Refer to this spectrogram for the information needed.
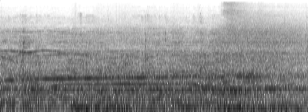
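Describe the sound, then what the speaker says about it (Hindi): A large crowd in the West Bank cheers and shouts to welcome released Palestinian prisoners, a loud, dense, continuous roar of many voices. "हजारों की भीड़ उनका इस्तकबाल कर रही है"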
